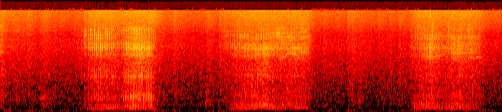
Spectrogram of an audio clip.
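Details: Soft, steady snoring from a sleeping Rottweiler puppy, three slow, breathy, purring snores roughly every three seconds, with hushed silence between them.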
